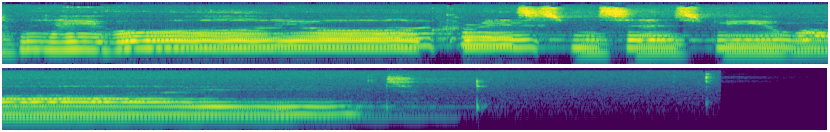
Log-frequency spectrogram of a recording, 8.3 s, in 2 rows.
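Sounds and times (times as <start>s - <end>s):
choir singing: 0.0s - 6.4s.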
